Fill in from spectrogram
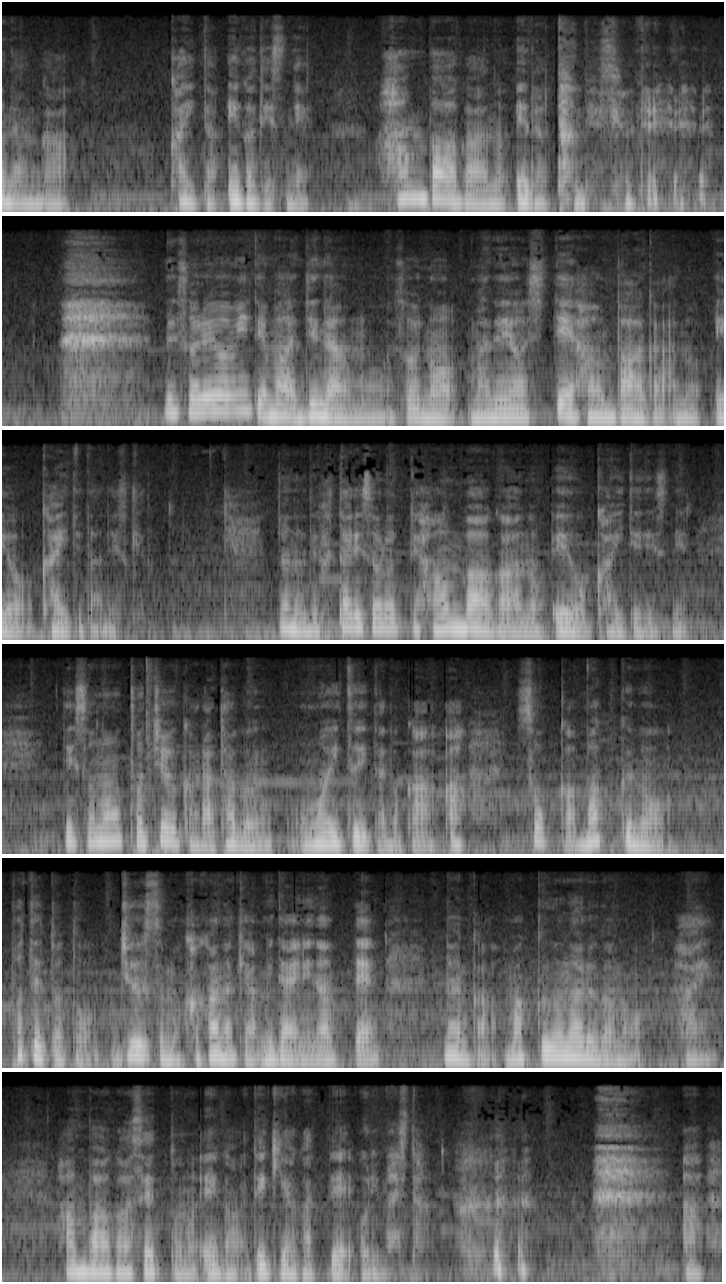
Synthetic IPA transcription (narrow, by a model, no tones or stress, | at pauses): onãŋɡa̰ | kait̪a̰ʔe̞ɡad̪e̞sɨne̞ | hãmbaːɡaːno̞ʔe̞d̪at̪ːãnd̪e̞sɨ̥jo̞ne̞ | d̪e̞so̞ɾe̞o̞mʲit̪e̞maːd͡ʑinãmːo̞so̞no̞mane̞o̞ɕi̥t̪e̞hãmbaːɡa̰ːno̞e̞o̞̰kait̪e̞t̪ã̰nd̪e̞sɨ̥ke̞d̪̥o̞ | nano̞d̪e̞ɸɯ̟̥t̪aɾʲiso̞ɾo̞t̪ːe̞hãmbaːɡaːno̞̰ʔe̞o̞kʰait̪e̞d̪e̞sɨne̞̰ | d̪̥e̞so̞no̞t̪o̞t͡ɕɨːkaɾat̪abɯ̟̃ɴŋ̃o̞mo̞it͡sɨit̪ano̞̰ɡa̰a | so̞kːa̰makːɯ̟no̞ | po̞t̪e̞t̪ːot̪o̞̰d͡ʑɨːsɨmo̞kakanakʲamʲit̪aiɲ̟inat̪ːe̞ | nãŋka̰makːɯ̟d̪o̞naɾɯ̟d̪o̞no̞̰ | hai | hãmbaːɡase̞t̪ːo̞no̞̰ʔe̞ɡa̰d̪e̞kʲiaɡat̪ːe̞ʔo̞ɾʲimaɕi̥t̪ḁ | a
